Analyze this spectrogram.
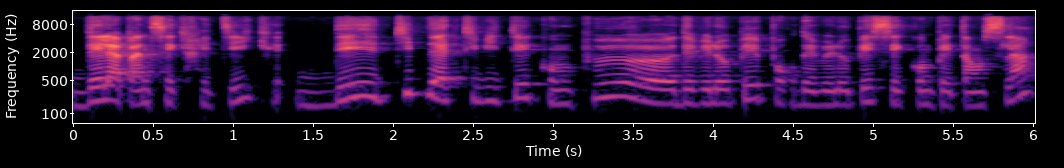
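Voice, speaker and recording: In a Barcelona accent, the voice comes through dry and close with no echo against a quiet background. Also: woman, fairly low pitch for a woman, lively intonation. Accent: Barcelona accent, audible. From Catalonia, Spain (Reus, near Barcelona). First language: Catalan or Spanish (speaking French). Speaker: education researcher. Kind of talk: conference talk. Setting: video call. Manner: hesitant, many fillers.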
